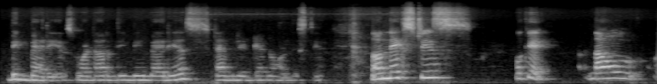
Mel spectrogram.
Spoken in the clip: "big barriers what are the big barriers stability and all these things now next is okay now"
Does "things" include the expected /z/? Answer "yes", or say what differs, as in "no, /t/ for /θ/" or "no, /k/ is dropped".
no, /z/ is dropped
